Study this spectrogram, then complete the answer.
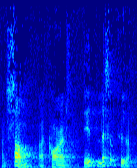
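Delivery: ordinary talk, nothing marked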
